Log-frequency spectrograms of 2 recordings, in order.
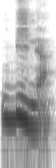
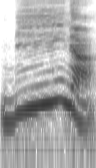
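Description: First: The first vowel is short and plain. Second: The first vowel is drawn out long. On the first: "আমরা উচ্চারণ এটাকেও বলি বিনা, simple" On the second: "এটার উচ্চারণ হওয়া উচিত বিনা"

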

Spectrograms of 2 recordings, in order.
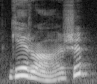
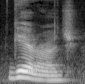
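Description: First: The stress is on the second syllable. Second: The stress is on the first syllable. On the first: This is the American pronunciation. "Американский вариант. ... американский вариант на второй слог garage" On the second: This is the British pronunciation. "Британский вариант. ... британский вариант на первый слог уйдет ударение"

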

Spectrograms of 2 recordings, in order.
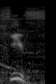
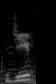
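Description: First: The word is said with a Spanish pronunciation. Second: The word is said with an English pronunciation. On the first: The word is treated as a Spanish term. "si es en español debería ser GIF" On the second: The word is treated as a foreign term. "si es extranjero debería ser GIF"

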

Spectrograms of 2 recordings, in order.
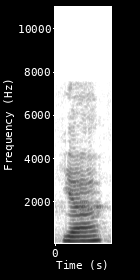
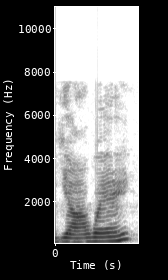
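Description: First: The middle consonant is a V sound. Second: The middle consonant is a W sound.

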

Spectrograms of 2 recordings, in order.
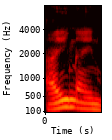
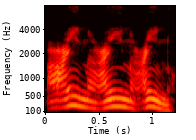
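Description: First: It begins with a plain vowel, no throat pressure. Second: It begins with a squeezed sound from mid-throat. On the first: The speaker calls it wrong. "এটি আইন আইন বলা যাবে না" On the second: The speaker calls it right. "হলকের মাঝখান থেকে চাপ দিয়ে বলতে হবে"

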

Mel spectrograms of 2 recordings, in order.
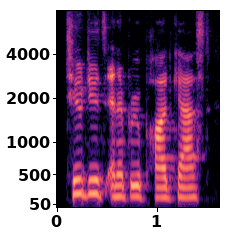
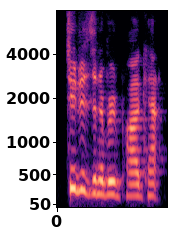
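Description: First: The phrase is spoken more slowly. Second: The phrase is spoken very quickly. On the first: The speaker calls it right. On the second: The speaker calls it wrong.

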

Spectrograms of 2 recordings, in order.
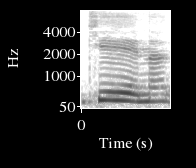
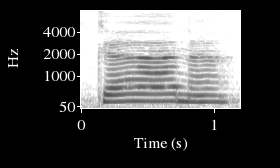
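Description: First: The first vowel sounds like 'e'. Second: The first vowel sounds like 'a'. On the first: The speaker calls it wrong. "не кена, да, многие кена говорят, как бы очень смягчают" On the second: The speaker calls it right. "чтобы это было а, а не э"

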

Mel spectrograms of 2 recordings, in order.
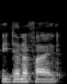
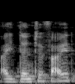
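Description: First: The T after the N is left out. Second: The T after the N is clearly pronounced. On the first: "it's identified" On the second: "Instead of identified"

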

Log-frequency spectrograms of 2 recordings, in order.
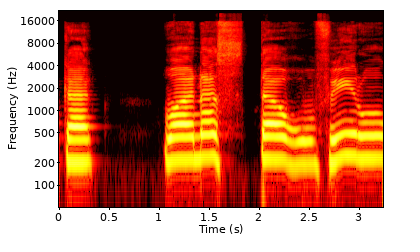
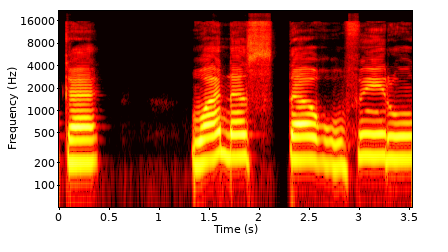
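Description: No difference in how they are said.

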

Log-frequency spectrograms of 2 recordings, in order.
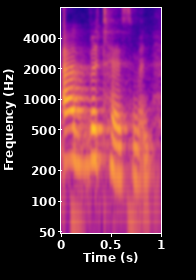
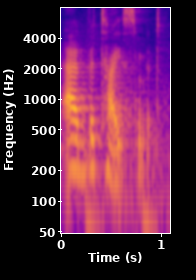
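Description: First: The main stress falls on 'ver'. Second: The main stress falls on 'tise'. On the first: This is the British pronunciation. "a British pronunciation" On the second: This is the American pronunciation. "Ini American pronunciation"

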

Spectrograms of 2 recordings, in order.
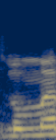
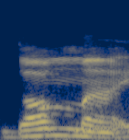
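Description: First: It begins with a J sound and an U vowel. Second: It begins with a D sound and an A vowel. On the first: The speaker calls it wrong. "এটা আমরা জুম্মা বলবো না" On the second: The speaker calls it right. "দম্মা বিফাতহে দদ"

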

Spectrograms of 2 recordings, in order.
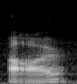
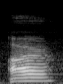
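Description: First: The pitch dips low, then rises. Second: The pitch stays high and level.

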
